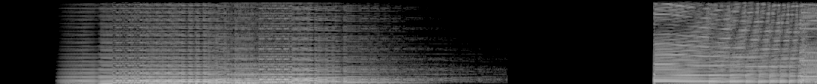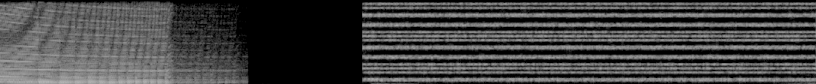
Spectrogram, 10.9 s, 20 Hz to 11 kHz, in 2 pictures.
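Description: u-he Zebra2 software synthesizer playing three sound-effect presets one after another, with short silences between them. The first has many pitches gliding across one another and fades out. The second is a stack of held tones that cuts off. The third, starting near the end, is a steady sustained chord-like tone.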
